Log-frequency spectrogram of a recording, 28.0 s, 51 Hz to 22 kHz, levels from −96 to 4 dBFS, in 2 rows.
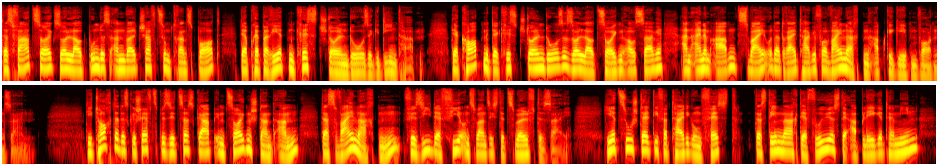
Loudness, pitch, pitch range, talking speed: -25 LUFS, 125 Hz, 110-145 Hz, 120 wpm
